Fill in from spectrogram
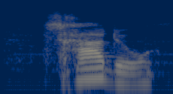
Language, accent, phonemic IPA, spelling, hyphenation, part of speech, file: Dutch, Netherlands, /ˈsxaː.dyu̯/, schaduw, scha‧duw, noun / verb, Nl-schaduw.ogg
- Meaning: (noun) 1. shade 2. shadow 3. blemish; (verb) inflection of schaduwen: 1. first-person singular present indicative 2. second-person singular present indicative 3. imperative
